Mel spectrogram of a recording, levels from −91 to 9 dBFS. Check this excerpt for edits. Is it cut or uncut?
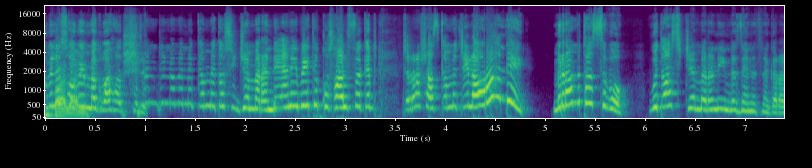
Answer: cut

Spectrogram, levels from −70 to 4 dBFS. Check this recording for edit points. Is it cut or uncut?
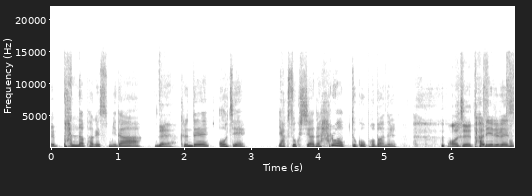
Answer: cut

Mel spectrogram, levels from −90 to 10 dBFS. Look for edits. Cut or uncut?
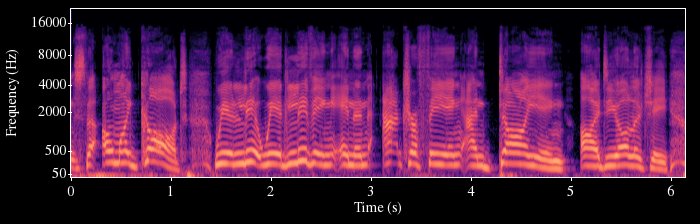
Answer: uncut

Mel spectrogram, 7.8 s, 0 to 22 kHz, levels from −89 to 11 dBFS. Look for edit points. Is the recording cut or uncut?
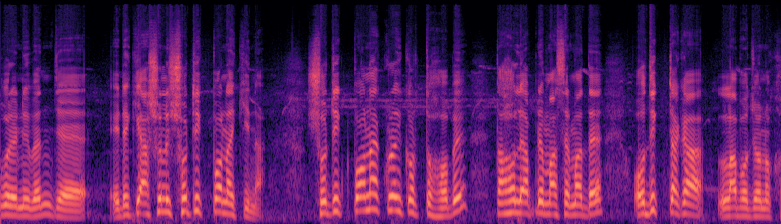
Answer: uncut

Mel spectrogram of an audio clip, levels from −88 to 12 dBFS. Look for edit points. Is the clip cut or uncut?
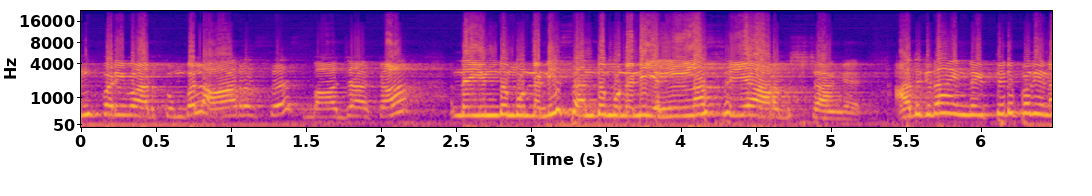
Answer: cut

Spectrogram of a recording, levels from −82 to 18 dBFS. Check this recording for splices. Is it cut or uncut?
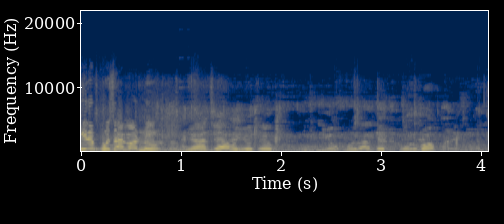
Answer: uncut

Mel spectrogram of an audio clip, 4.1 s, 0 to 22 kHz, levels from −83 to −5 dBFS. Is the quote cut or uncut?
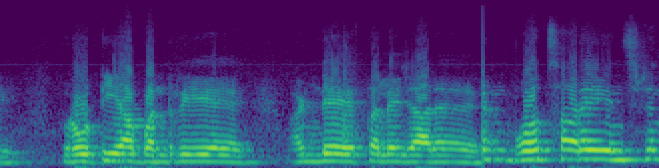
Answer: cut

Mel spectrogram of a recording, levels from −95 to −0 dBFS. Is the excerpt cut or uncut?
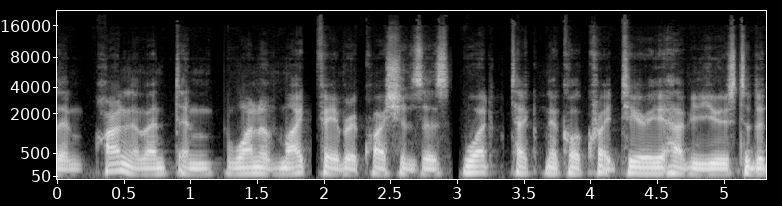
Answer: cut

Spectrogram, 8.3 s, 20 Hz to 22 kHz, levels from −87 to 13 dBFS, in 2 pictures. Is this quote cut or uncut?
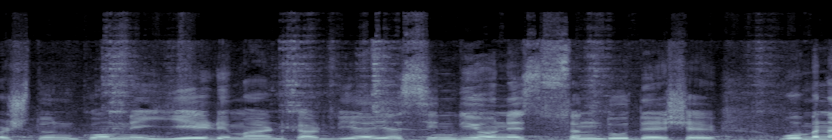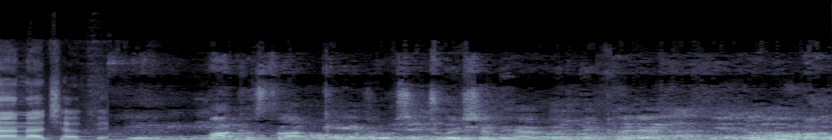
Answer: cut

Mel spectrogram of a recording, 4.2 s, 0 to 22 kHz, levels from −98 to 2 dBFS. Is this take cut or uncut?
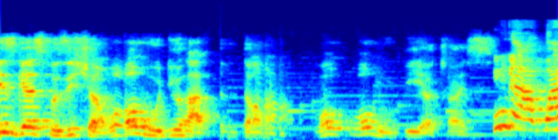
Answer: cut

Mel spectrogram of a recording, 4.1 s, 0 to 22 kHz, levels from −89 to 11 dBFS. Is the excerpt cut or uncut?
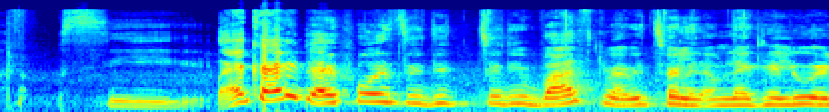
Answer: cut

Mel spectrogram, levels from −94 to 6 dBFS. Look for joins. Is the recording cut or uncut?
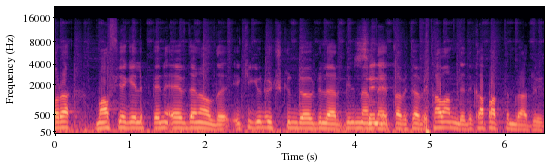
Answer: cut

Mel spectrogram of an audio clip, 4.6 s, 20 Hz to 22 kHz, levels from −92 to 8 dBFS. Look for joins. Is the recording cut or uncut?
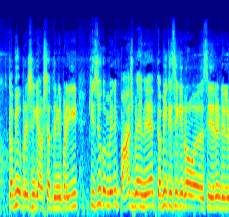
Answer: uncut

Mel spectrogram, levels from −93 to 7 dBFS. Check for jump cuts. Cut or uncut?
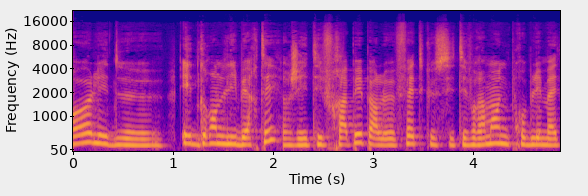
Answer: cut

